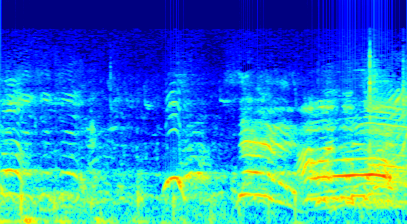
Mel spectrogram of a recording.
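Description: Several voices of players and spectators shouting and calling out across a softball field during a play at first base, growing louder from about two and a half seconds in.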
